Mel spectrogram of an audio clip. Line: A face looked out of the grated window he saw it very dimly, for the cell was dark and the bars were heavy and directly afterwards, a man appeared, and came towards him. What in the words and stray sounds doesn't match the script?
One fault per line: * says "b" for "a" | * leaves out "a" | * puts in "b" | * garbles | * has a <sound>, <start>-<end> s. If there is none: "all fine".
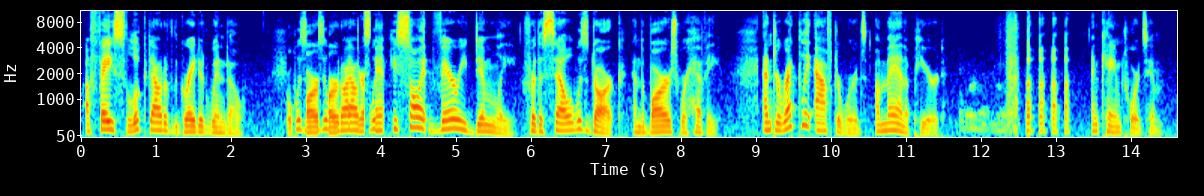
* garbles
* has a laugh, 11.7-13.2 s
